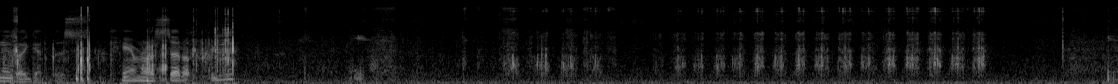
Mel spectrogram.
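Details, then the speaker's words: Old corroded wheel hub bearing removed from 2008-10 Chevrolet Cobalt SS, spun by hand: fast gritty ticking rumble; worn bearing, versus new Timken hub dead silent. "what my nasty old bearing sounds like and this is the new one dead silent"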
